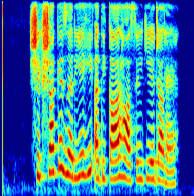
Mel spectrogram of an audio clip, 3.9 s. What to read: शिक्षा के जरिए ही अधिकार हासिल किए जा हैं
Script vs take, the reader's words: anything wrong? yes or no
no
